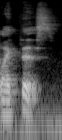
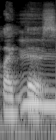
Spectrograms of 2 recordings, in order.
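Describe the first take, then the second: First: The voice is in its normal deeper register. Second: The voice is softened and higher. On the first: The caller might think it is a man. "and not like this" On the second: The caller should hear a woman. "I would automatically soften my voice"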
